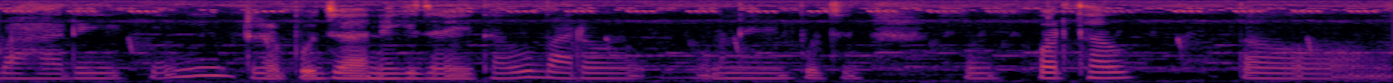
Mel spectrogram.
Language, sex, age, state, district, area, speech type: Odia, female, 18-30, Odisha, Balasore, rural, spontaneous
